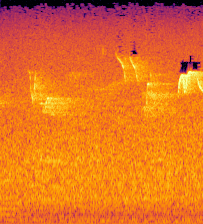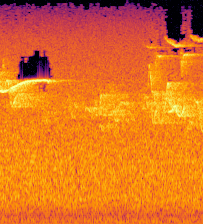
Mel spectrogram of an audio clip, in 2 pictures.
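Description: Birds calling: scattered short, high whistled and chirping notes, some sliding in pitch, over a faint even hiss.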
